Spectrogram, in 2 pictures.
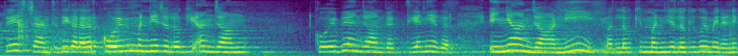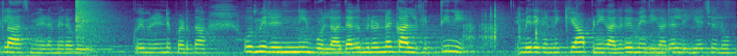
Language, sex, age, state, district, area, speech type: Dogri, female, 18-30, Jammu and Kashmir, Reasi, rural, spontaneous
